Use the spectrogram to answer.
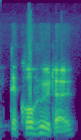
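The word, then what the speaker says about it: Te Kohurau: And its real name is actually Te Kohudo, but because of mispronunciation, it was, bastardized as Kurau. And the Kurau stuck so hard that they changed the town name to Kurau.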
